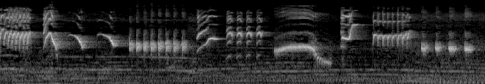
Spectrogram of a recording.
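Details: Asian pied starling (jalak suren) singing gacor with canary phrases mixed in, a training recording to prompt other birds: fast varied medley of downslurred whistles, rapid buzzy trills, a long falling whistle and sharp chirps.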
